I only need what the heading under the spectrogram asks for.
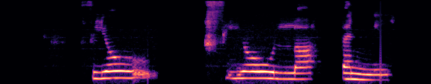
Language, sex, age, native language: Icelandic, male, 9, Icelandic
